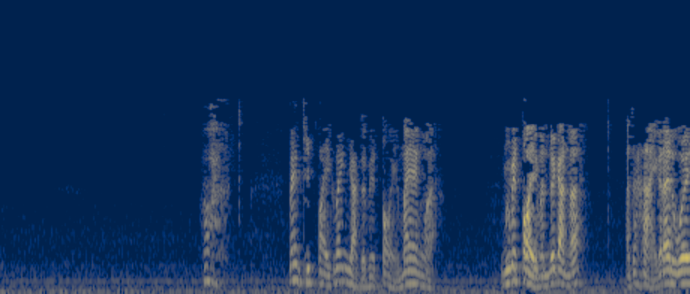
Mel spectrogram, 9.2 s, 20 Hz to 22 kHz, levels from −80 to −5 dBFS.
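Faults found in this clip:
MP3 compression, throughout the clip. Heavy damage: nothing above 5.6 kHz, watery and swirly speech, smeared onsets. Likely an MP3 encoder starved of bits, fitting a bitrate near 16 kbps. The treble is cut at a fixed frequency, and weak spectral lines are zeroed and flicker frame to frame.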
